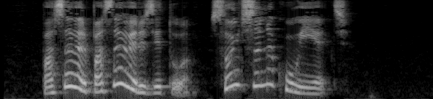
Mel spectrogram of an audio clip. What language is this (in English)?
Latgalian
